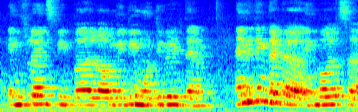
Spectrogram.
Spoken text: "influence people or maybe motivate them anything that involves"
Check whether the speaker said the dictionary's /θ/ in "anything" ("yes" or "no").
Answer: no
